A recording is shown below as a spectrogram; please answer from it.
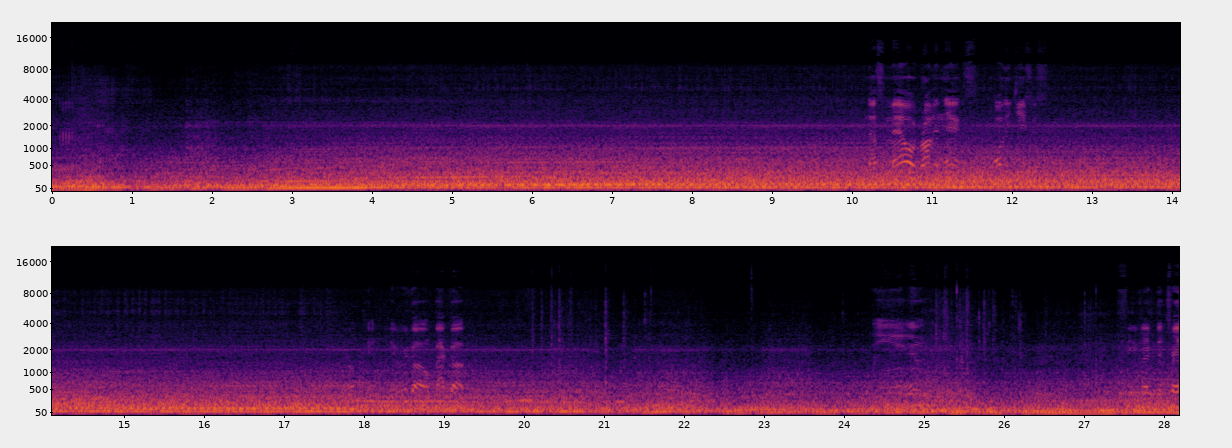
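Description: Semi-truck engine running at low speed under a heavy load, heard from inside the cab as a steady low drone, with a faint steady high whine over it.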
